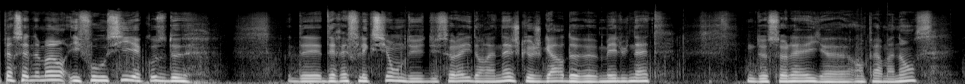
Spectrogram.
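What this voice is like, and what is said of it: Québécois accent with slight English tinge. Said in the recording (French): “j'entends un accent québécois bien sûr, mais j'entends aussi un petit accent anglais”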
